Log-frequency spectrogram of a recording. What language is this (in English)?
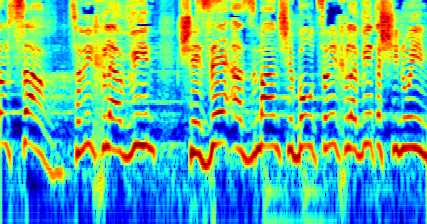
Hebrew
